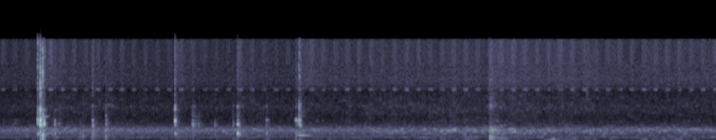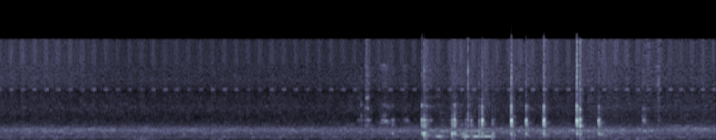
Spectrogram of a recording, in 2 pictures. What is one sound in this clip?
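Clothing rustles and scrapes against a microphone close up.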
